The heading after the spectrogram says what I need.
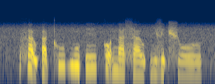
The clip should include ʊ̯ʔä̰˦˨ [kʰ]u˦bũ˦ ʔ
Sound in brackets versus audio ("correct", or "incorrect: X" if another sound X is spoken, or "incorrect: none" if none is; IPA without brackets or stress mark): correct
